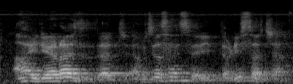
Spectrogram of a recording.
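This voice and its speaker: Amid noticeable background noise and audible room echo, a man talks with lively intonation. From Japan. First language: Japanese. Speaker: professor. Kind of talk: speech. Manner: halting.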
